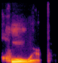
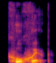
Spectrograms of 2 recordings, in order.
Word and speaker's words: Cool Whip: on things it's and we say cool whip so it's cool with the l colored ooh cool and then whip cool whip cool whip but he says it cool whip cool quip and it's like i don't think any american would ever say it that way and so the dog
